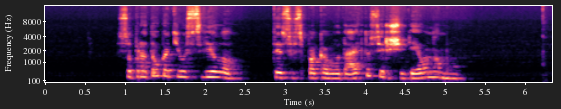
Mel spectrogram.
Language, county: Lithuanian, Utena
